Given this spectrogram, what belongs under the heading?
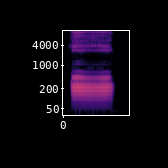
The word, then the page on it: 一一: yī yī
